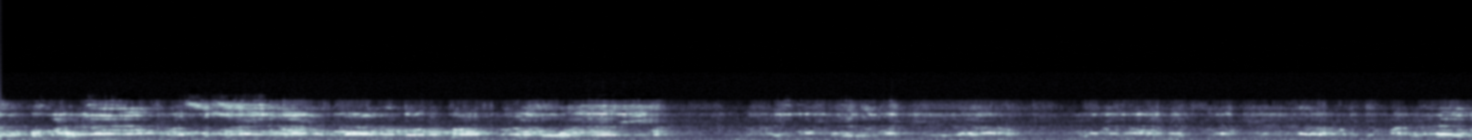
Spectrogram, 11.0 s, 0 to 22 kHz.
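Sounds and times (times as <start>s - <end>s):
pop music with singing: 0.0s - 11.0s.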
